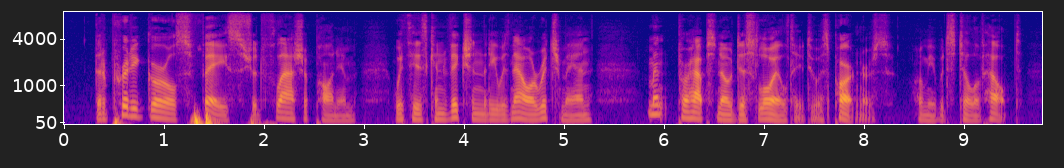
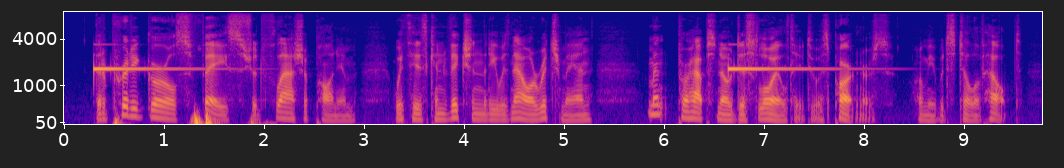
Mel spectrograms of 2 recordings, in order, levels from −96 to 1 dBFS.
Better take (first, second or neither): first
